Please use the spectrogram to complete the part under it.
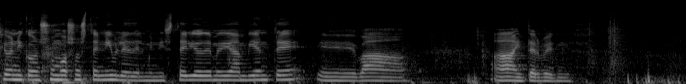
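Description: A woman speaks with animation through a microphone in a large room.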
